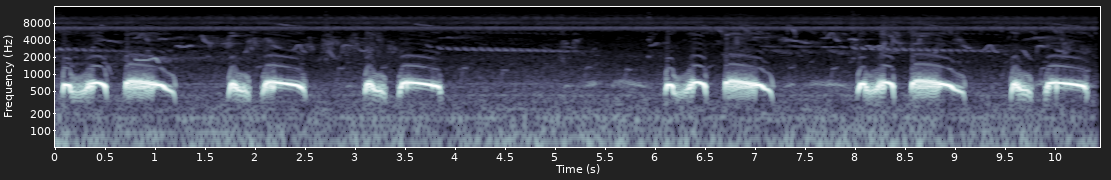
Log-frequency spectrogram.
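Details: Spotted dove kept as a lure to attract and excite wild birds, just beginning to call steadily; six two-part coos, a brief hummed note then a longer falling one, with a quiet gap midway.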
